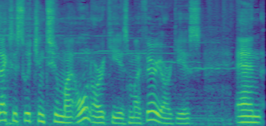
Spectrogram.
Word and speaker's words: Arceus: And if you're wondering why I'm pronouncing it Arceus instead of Arceus, it's because I've had people comment on my videos saying, well, why are you saying it like Arceus? Arce is ass or butt in British terms.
